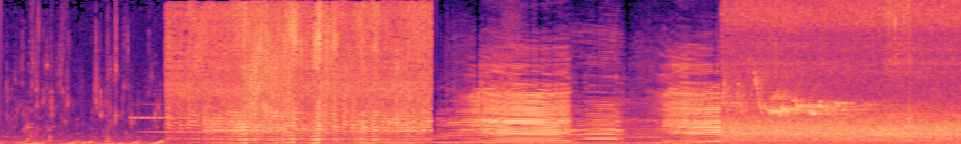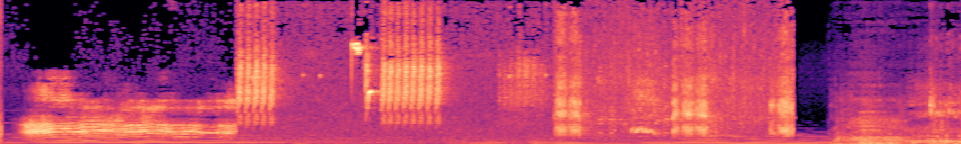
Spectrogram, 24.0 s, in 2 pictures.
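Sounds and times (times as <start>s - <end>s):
insect-like buzz: 2.1s - 5.5s
cow mooing: 5.5s - 9.0s, 12.5s - 15.0s.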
